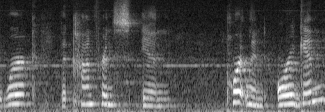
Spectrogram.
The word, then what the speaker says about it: Oregon: the conference in Portland Oregon they do pronounce it Oregon not Oregon but it's I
